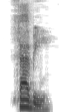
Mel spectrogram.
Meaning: fabulous, very good, excellent
- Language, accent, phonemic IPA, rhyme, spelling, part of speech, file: English, Australia, /ˈfæb.i/, -æbi, fabby, adjective, En-au-fabby.ogg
